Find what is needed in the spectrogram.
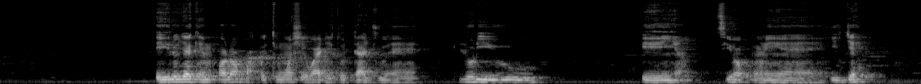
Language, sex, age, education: Yoruba, male, 30-45, tertiary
